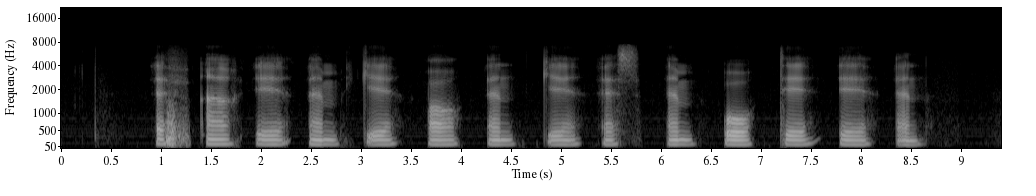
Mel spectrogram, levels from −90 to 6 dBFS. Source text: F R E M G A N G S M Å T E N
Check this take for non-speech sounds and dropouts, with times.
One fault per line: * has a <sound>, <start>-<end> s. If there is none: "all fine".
all fine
